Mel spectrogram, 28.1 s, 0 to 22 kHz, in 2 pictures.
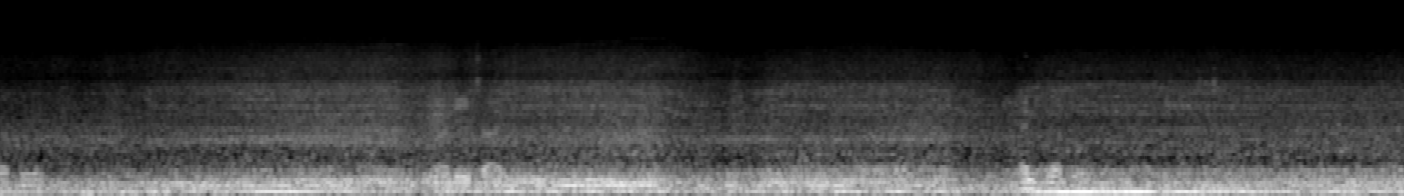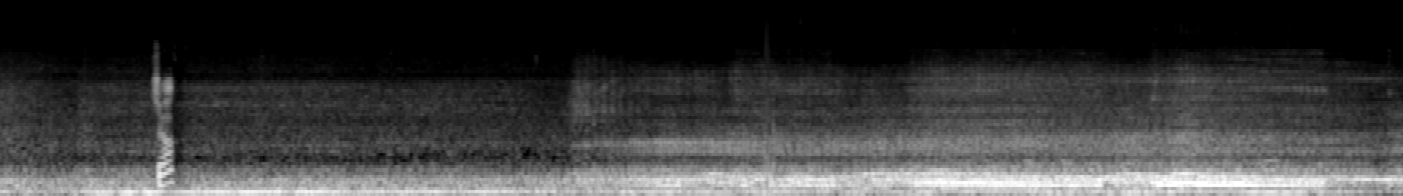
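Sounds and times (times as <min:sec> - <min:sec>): low engine sound: 0:00.0 - 0:28.0
vehicles passing: 0:00.0 - 0:28.0.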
